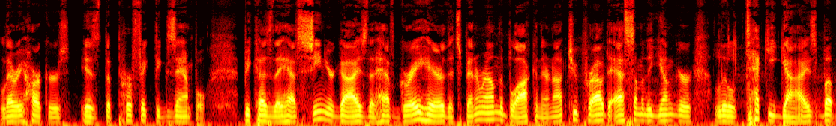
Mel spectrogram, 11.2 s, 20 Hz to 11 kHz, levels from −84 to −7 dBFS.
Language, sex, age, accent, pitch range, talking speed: English, male, 50-69, American, 105-130 Hz, 190 wpm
